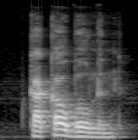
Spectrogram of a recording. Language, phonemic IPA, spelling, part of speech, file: Dutch, /kaˈkɑubonə(n)/, cacaobonen, noun, Nl-cacaobonen.ogg
- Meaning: plural of cacaoboon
